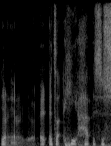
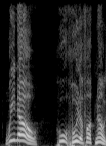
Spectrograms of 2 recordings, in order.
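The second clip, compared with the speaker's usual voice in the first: very loud, full-on, swooping shouting; 11 semitones higher, 12 dB louder than usual. In a conversation with others, yelling. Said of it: "I'm yelling. I'm sorry".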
